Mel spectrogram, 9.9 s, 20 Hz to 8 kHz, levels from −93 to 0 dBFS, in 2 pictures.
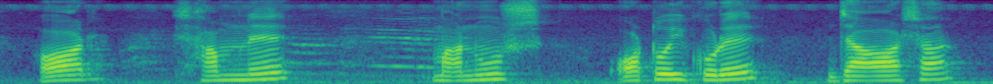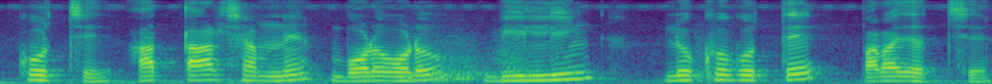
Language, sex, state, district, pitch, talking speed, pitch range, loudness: Bengali, male, West Bengal, North 24 Parganas, 170 Hz, 110 wpm, 155-190 Hz, -17 LUFS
